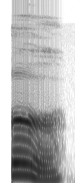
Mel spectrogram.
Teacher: it sounds like this R bright Russia from Red in contrast the American R is produced in the back of the mouth and the tip of the tongue never touches anywhere inside the mouth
